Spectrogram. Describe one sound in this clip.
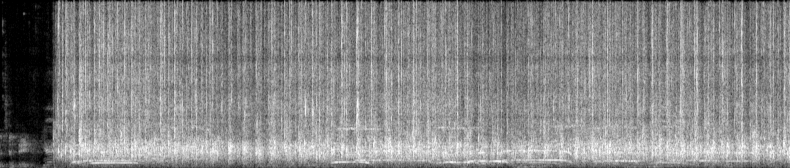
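A crowd claps loudly in a standing ovation.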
